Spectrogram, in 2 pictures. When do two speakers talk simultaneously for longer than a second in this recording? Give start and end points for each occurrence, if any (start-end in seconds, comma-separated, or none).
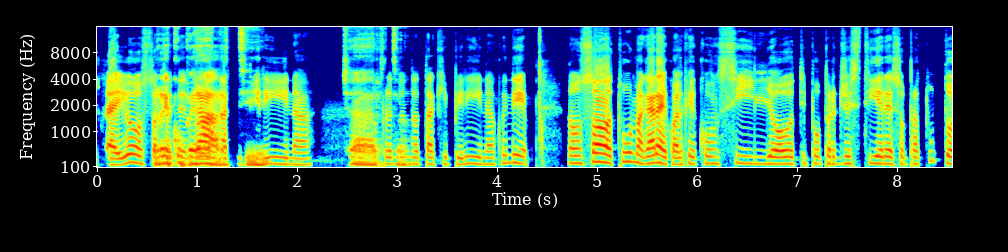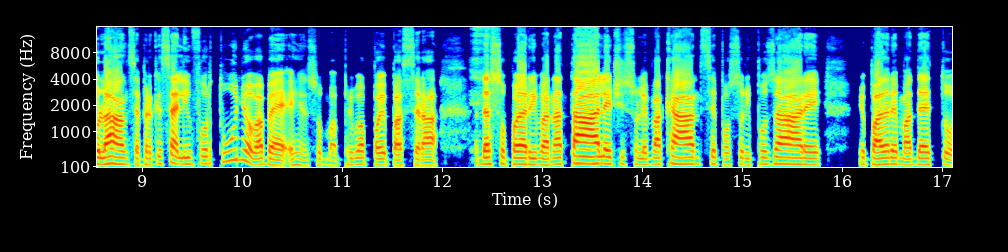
0.5-1.8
